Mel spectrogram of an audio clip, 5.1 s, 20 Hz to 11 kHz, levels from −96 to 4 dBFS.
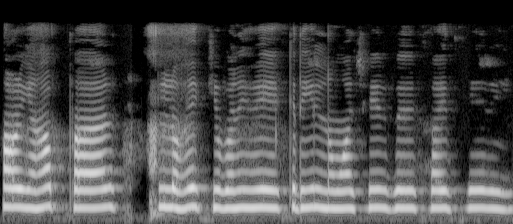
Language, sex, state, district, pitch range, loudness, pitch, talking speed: Hindi, female, Delhi, New Delhi, 255-270 Hz, -16 LUFS, 260 Hz, 105 wpm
